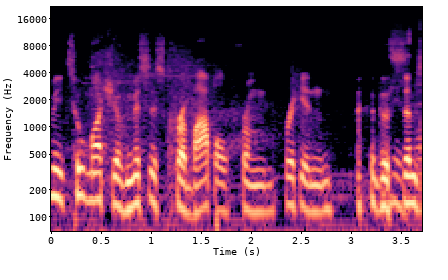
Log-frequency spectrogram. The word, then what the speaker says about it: Krabappel: Is it spelled like crabapple? Yeah, but it's Krabappel.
